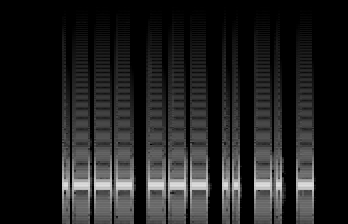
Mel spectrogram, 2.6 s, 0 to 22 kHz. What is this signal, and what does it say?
Morse code, heard as a keyed tone, about 30 wpm, 700 Hz. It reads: JOINT
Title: Sets of 5 Words Encore - New Word Drill - 30wpm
